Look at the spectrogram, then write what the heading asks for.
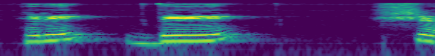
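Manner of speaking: "Hridesh" very slowly as हृ, दे, श with gaps; "Hridesh" spaced out for dictation; syllable by syllable. Shown as a demonstration. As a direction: break "Hridesh" into three separate pieces. Teacher splits word into syllables.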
